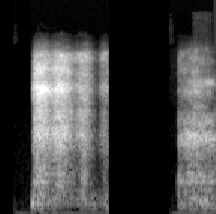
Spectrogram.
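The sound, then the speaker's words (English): A dog breathes right up against the microphone and onto the speaker's face, two loud, airy huffs with a short pause between them, close and noisy with no talking. “Hello, dog. Breathing on my face.”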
